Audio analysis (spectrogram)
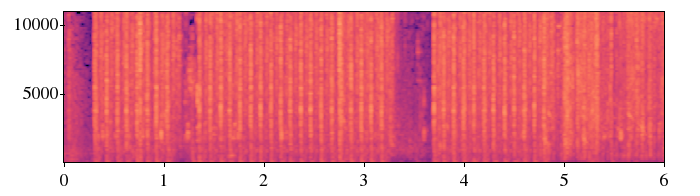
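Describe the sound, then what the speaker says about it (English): Sustained machine gun fire from Call of Duty: Advanced Warfare rattles in fast, even bursts of loud, close shots, with two short breaks, and no talk over it. "Oh, he got a machine gun."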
